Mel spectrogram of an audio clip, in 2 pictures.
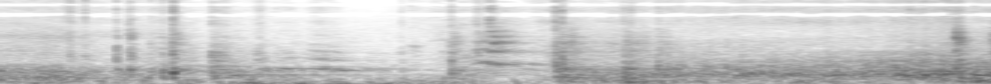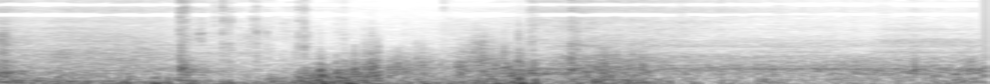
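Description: Skateboard rolling on a mini ramp and concrete: a steady wheel rumble with several sharp clacks of the board.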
